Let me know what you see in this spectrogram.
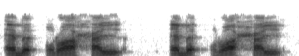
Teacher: ra harfi cezimli öncesindeki harf üstten bağlandığı için ra harfi kalın okunuyor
